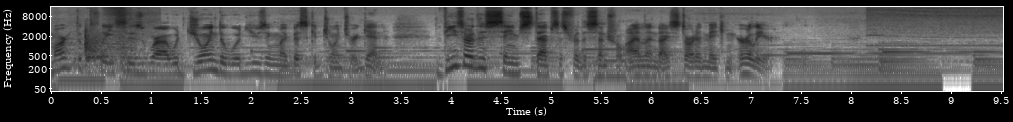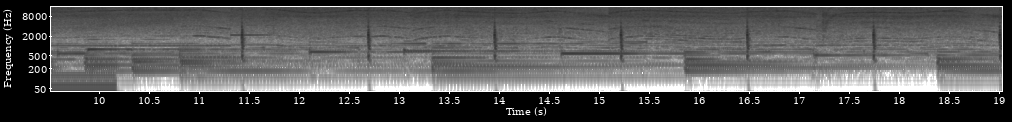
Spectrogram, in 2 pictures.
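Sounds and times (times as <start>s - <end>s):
background music low notes: 0.0s - 19.0s.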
